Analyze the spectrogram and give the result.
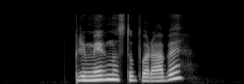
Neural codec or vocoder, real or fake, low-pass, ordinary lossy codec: codec, 24 kHz, 0.9 kbps, DualCodec; fake; 10.8 kHz; none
